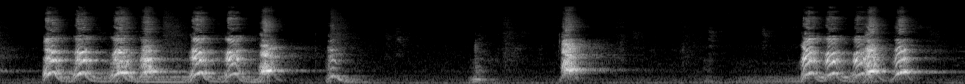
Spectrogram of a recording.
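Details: Phu Quoc Ridgeback dog training to catch snakes in Vietnam, barking excitedly in fast bursts of six or seven harsh barks, scattered single barks in between, then another rapid burst near the end.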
